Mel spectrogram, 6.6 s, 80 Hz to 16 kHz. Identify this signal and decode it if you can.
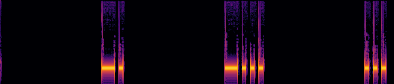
Morse code, heard as a keyed tone, about 17 wpm, spaced as for 5 wpm, 700 Hz. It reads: NBS
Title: USA Call Signs - 5 Characters - 8x Character Spacing - 17wpm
